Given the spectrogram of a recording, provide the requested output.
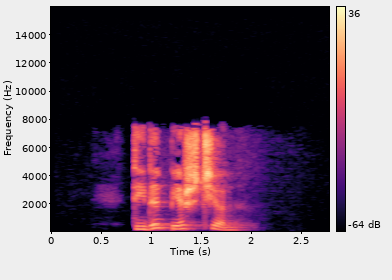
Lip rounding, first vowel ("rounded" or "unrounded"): unrounded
